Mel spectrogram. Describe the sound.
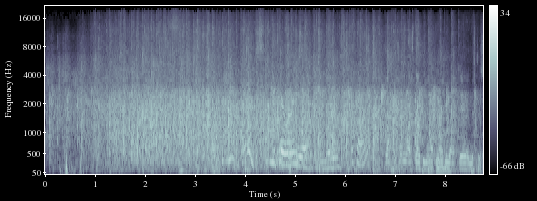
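An audience applauds to welcome panelists at a healthcare panel event, producing a dense, steady wash of clapping that continues at an even level throughout.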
